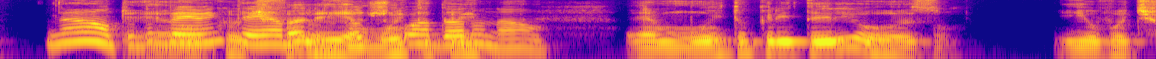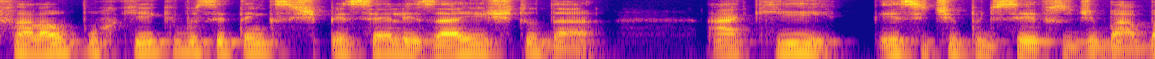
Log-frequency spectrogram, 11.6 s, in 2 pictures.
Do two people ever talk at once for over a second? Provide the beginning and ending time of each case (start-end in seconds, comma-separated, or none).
0.6-2.5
